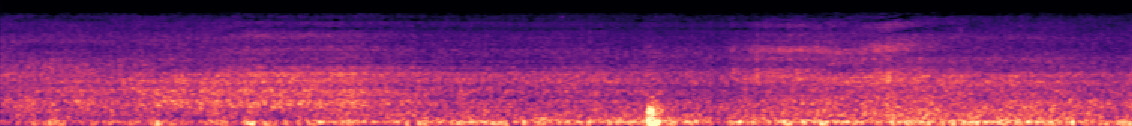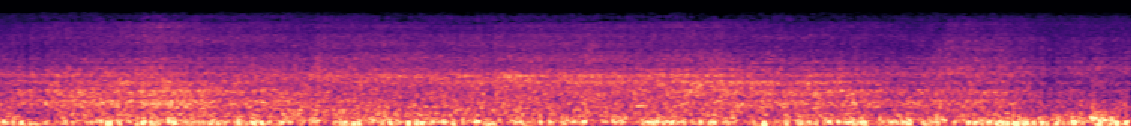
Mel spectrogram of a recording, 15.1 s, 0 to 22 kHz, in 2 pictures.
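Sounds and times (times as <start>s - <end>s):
surf: 0.0s - 15.0s
wind on microphone: 4.2s - 15.0s
short thump: 4.3s - 4.5s.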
